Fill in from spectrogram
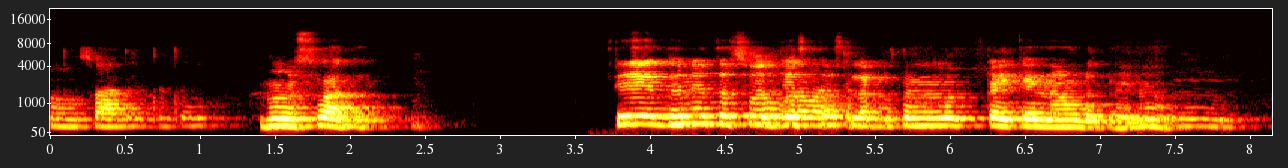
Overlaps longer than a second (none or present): present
